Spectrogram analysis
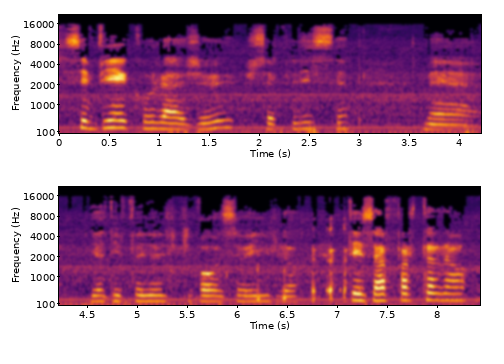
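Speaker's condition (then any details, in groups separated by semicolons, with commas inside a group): ALS; affects hands, legs and voice; diagnosed 4 months ago, little hand dexterity, wheelchair outdoors, rapid progression; lost half of voice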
